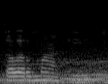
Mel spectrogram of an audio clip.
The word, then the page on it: kavaru maki: wamesa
